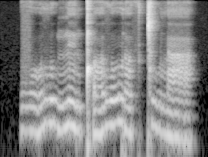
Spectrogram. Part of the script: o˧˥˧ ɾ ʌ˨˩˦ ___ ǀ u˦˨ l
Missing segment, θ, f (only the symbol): θ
